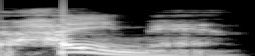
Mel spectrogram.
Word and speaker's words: Hymen: 그래서 영어로는 하이맨이라고 읽어요. 하이맨.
